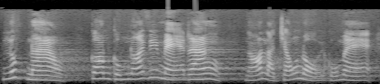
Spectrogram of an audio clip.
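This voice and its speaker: A woman's voice: a little high, moderate pace, a bit bright, in a large hall, lightly acted. A woman voicing a fed-up young daughter-in-law complaining to a nun. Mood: aggrieved. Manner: aggrieved, pleading.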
